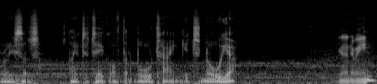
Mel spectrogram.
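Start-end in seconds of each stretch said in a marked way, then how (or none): 0.6-3.4 rough, creaky, charming voice. Giving an example of someone who sounds nice rather than aggressive, do a Sean Connery impression. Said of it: "Sean Connery".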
